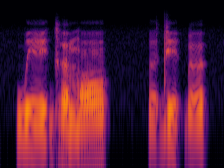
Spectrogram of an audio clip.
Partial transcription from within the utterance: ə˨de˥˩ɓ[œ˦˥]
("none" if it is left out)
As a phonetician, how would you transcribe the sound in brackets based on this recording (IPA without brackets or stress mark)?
œ˨˦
